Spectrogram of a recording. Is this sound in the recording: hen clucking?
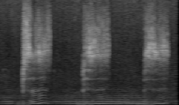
no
